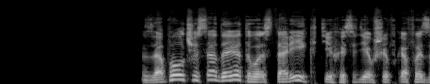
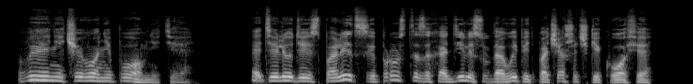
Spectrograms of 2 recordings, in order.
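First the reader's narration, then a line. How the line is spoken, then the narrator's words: Quiet. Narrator (Russian): тихо сказал он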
